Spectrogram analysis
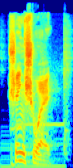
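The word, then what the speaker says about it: Qingque: it no uh yeah both cues are pronounced Ching sh oh it's ching ching right chingue got it got it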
